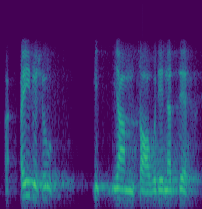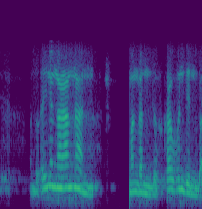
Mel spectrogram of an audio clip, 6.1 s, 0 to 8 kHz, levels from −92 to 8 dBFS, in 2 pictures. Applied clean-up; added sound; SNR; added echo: none; none; none; none.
